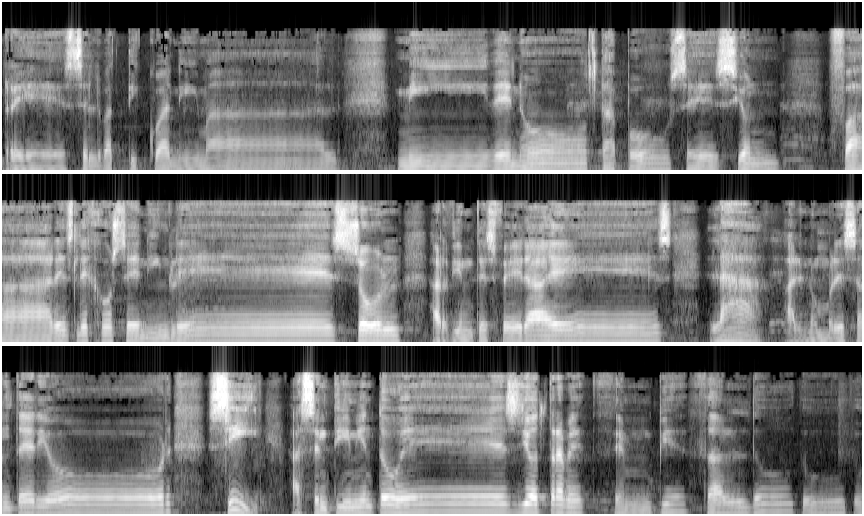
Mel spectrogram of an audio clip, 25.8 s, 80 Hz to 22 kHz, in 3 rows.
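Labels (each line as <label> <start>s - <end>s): A man is singing in a nearly spoken manner. 0.0s - 25.8s
A woman is speaking indistinctly in the background. 5.8s - 6.1s
A woman is speaking indistinctly in the background. 7.9s - 8.3s
A woman’s voice is heard in the background. 7.9s - 8.3s
A woman is speaking indistinctly in the background. 16.5s - 16.6s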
